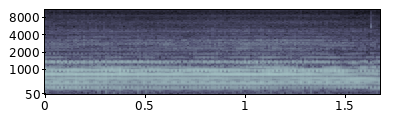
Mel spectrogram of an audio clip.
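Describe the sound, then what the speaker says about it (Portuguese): A loud, sustained multi-tone train horn blaring close by as a train approaches with headlights on during a train-car crash simulation, steady for the whole moment. "O trem se aproxima com faróis acesos e buzina."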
